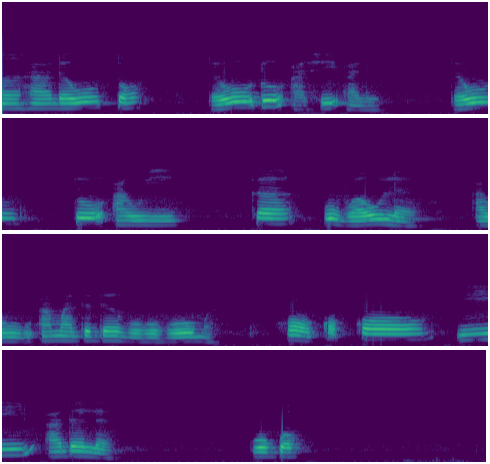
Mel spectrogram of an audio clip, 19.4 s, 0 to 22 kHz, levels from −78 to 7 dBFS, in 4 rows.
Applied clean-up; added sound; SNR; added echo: none; none; none; none.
